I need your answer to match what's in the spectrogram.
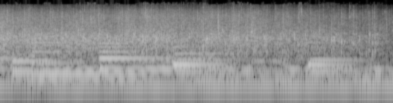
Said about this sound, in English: Can we give God a hand clap and a shout of praise? Can we welcome her to the family of God?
